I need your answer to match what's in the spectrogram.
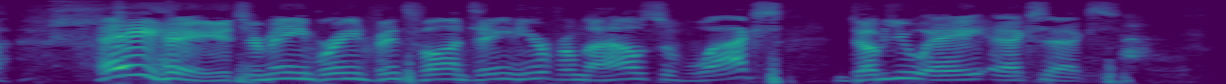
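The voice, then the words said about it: Impression of Vince Fontaine, radio announcer. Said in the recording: “a Vince Fontaine impression ... Vince Fontaine is the radio announcer for Greece ... he's the guy that's kind of creepy”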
